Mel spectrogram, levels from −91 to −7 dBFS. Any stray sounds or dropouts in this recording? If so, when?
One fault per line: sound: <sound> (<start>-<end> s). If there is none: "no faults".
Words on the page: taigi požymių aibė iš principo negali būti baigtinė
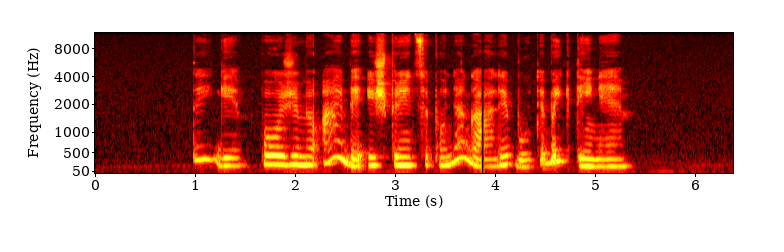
sound: dropout (3.9-3.9 s)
